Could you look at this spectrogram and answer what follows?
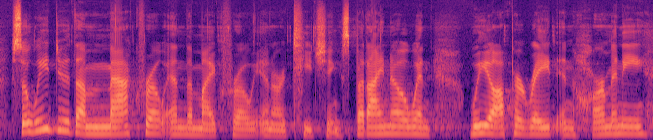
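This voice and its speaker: Low-voiced woman minister in a reverberant sanctuary. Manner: warm, gushing, rambling with repeated "so". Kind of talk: sermon welcome and announcements. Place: church sanctuary.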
